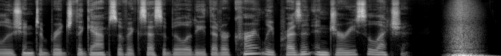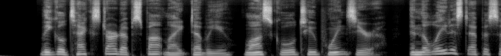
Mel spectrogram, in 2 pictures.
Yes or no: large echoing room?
no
